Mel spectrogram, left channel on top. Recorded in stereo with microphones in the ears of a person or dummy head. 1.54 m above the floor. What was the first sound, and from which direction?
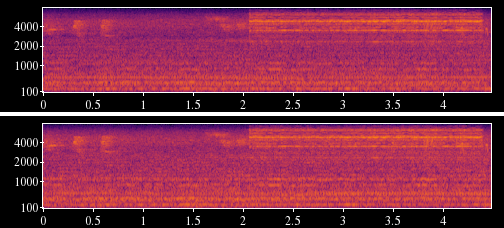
An insect, 15° right (ahead or behind).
